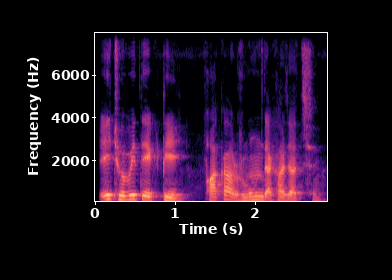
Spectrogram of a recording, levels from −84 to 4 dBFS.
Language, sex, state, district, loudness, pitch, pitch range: Bengali, male, West Bengal, Cooch Behar, -15 LUFS, 145 Hz, 135-175 Hz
